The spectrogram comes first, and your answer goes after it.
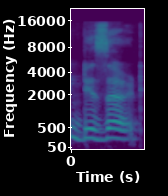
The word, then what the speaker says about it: dessert: तो कैसे बोलेंगे? डिज़र्ट, यहाँ पे थोड़ा सा स्ट्रेस देंगे, डिज़र्ट। We wanted the डिज़र्ट, हम मिठाई चाहते थे।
